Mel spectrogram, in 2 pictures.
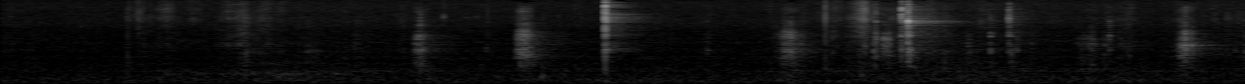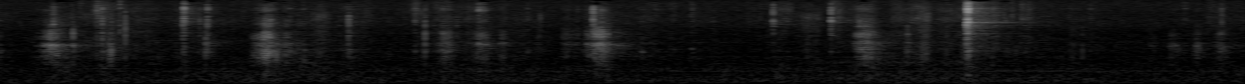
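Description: Small scattered clicks and short scrapes of metal parts being handled as the rod and seal of a VGT turbo air actuator are worked into its housing by hand. The clicks come irregularly, starting about two seconds in, with the sharpest ones near the middle and near the end.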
